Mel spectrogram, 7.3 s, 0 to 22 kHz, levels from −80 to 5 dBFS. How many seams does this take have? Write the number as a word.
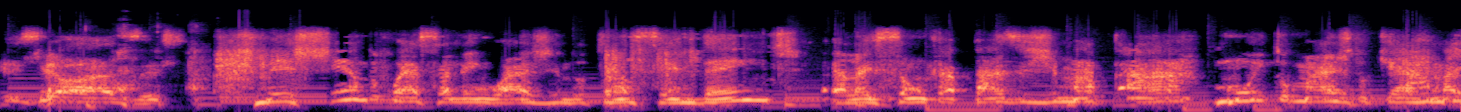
one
